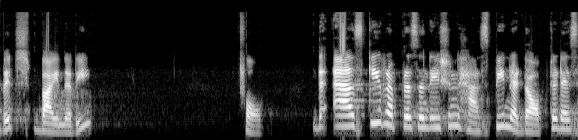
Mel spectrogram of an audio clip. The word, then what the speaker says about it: ASCII: The code called ASCII is pronounced as ASCII, which stands for.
